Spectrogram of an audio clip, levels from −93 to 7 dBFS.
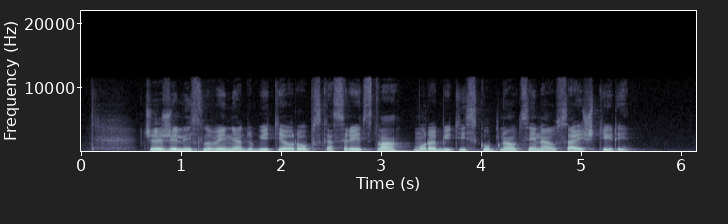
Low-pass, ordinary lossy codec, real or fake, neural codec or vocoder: none; none; real; none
